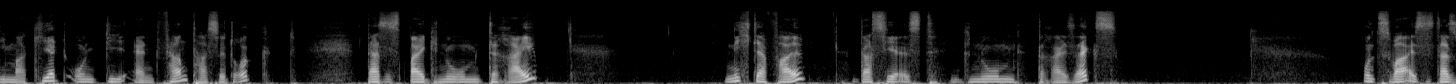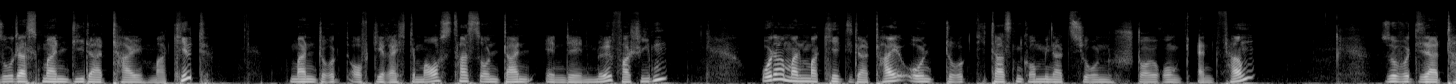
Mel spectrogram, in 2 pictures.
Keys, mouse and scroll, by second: 0.2 Delete, 15.6 right click, 20.5 click, 21.3 click, 25.7 ctrl+Delete.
